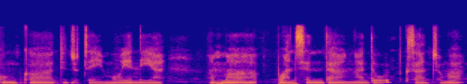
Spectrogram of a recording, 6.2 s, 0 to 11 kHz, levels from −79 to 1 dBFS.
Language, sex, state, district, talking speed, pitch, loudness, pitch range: Mizo, female, Mizoram, Aizawl, 155 wpm, 175 Hz, -23 LUFS, 165-180 Hz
